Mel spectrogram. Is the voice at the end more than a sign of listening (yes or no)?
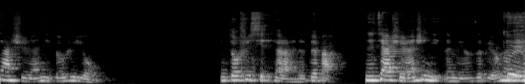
yes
